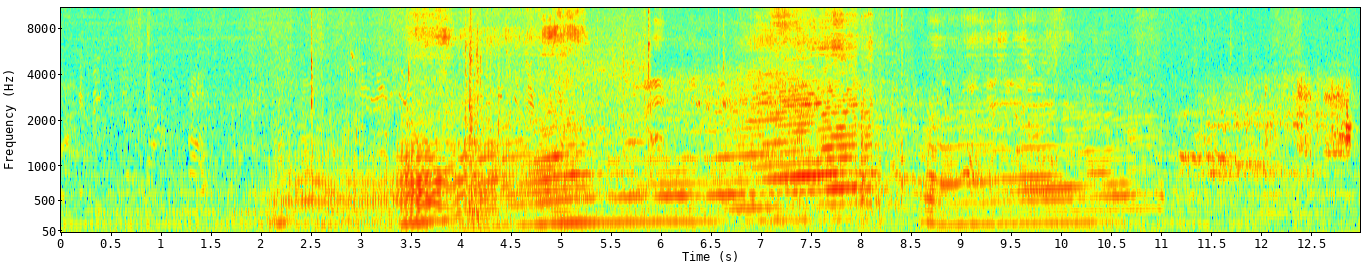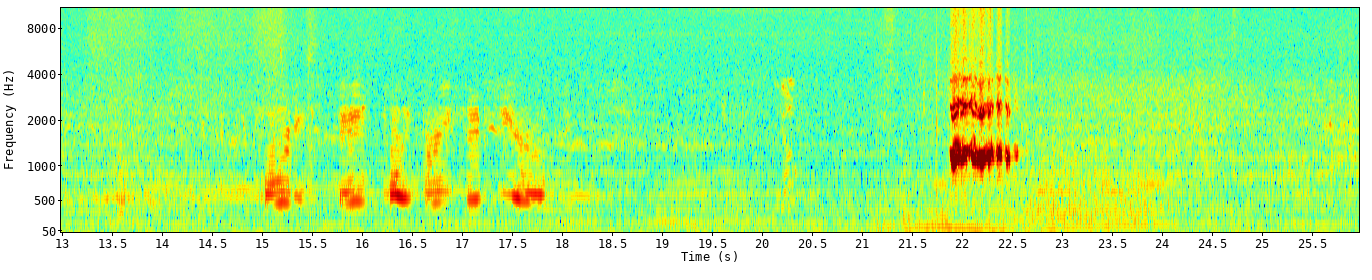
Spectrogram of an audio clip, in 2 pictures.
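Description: Autocross cars heard from inside a car in the start grid, over a steady idle. An engine revs up from about two seconds in, drops once as it shifts, and revs again until about eleven seconds. Several short engine blips follow, then near the end comes a loud, brief tire squeal as the car ahead launches off the start line.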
